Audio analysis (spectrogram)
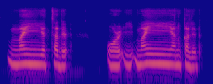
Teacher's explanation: the noon should be merged into the waw or the ya, or the tanween should be merged into the waw or the ya.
